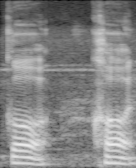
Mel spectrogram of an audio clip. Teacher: एक अंगुली रखकर देखिए बोलिए क ख देखिए कंपन नहीं होगा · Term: अघोष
